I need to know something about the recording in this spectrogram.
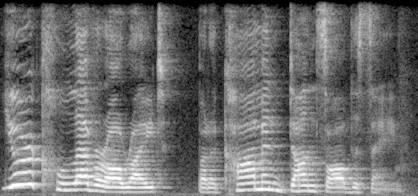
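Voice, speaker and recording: A spoiled boy prince speaks with haughty, whiny airs, as a woman reading aloud puts him on. His voice climbs high. It is heard in an echoey room. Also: big pitch swings, slow, exaggerated voice. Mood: smug.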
